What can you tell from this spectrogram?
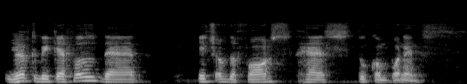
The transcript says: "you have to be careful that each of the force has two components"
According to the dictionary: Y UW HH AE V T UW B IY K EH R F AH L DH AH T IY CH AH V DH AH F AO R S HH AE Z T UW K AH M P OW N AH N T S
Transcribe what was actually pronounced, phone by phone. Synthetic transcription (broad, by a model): Y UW HH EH F T UW B IY K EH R F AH L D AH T IY CH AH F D AH F AO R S HH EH S T UW K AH M P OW N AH N T S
